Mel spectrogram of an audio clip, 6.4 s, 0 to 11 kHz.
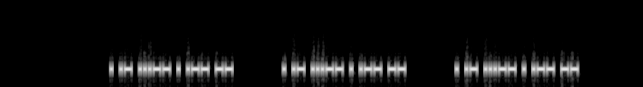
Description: Morse code, heard as a keyed tone, about 47 wpm, 700 Hz. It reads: EA3EWM EA3EWM EA3EWM
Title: DXCC-100 Call Signs - 6 Characters - Repeated 3x - 50wpm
